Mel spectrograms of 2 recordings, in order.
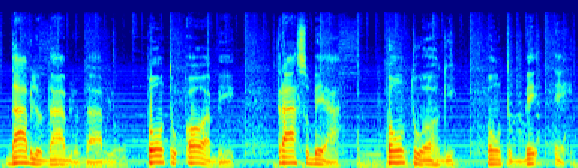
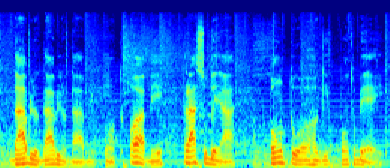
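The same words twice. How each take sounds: First: It is said very slowly. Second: It is said at normal speed.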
